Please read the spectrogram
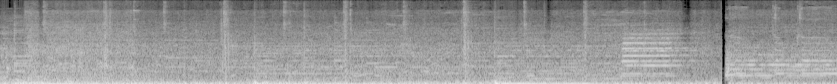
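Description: Motorbike engines running at idle in a queue, with street clatter, and a single horn toot lasting nearly a second about six seconds in. Background music plays underneath.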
